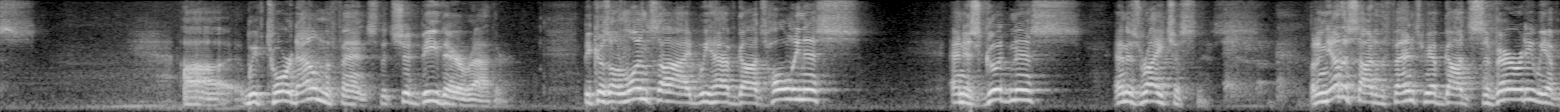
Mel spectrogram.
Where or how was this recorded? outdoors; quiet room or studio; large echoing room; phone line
large echoing room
